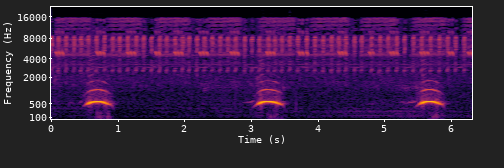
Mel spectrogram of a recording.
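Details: Three evenly spaced, mellow, hooting notes from a little cuckoo-dove, each brief and arched, repeated roughly every two and a half seconds against a constant chorus of high insect chirps.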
